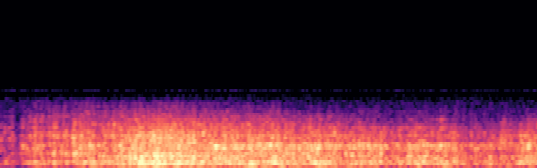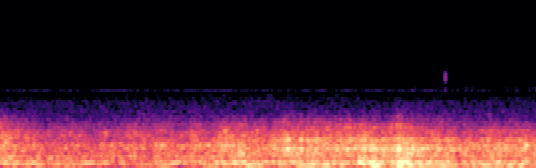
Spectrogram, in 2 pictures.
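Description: Thunder from a lightning strike: a low rumble that comes in suddenly, swells about a second in, eases off, then swells again near the end.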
